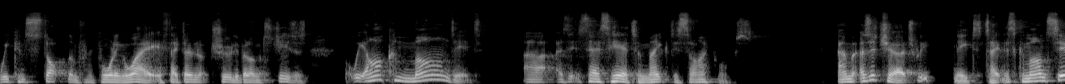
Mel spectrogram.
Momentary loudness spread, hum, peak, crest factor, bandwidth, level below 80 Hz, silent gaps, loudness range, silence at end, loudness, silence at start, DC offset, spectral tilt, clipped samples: 12 LU; none; -4 dBFS; 18 dB; 12 kHz; -46 dBFS; 4.96-5.20 s, 7.92-8.18 s; 3 LU; 0 s; -23 LUFS; 0 s; under 0.1%; -6.5 dB/octave; under 0.1%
